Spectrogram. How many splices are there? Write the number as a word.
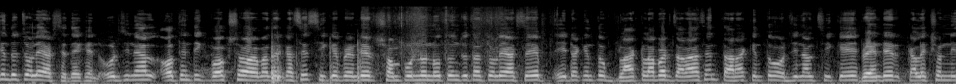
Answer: zero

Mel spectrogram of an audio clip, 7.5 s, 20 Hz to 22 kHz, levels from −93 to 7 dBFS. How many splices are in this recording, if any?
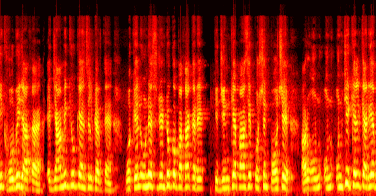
two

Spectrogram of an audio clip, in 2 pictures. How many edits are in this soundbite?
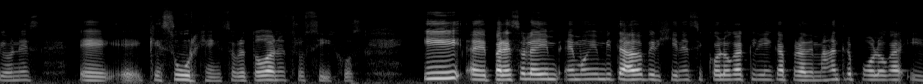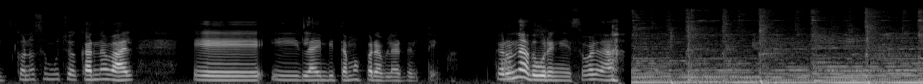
zero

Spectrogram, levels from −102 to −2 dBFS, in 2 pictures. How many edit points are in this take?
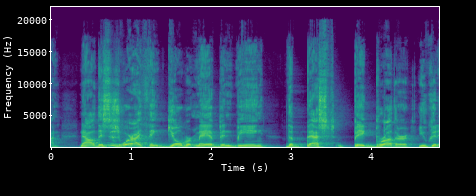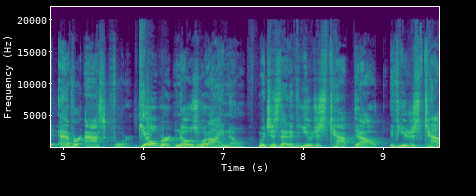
one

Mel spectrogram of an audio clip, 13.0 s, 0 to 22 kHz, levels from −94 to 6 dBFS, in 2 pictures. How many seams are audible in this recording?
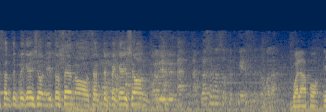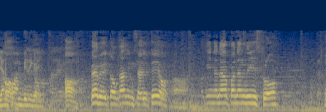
one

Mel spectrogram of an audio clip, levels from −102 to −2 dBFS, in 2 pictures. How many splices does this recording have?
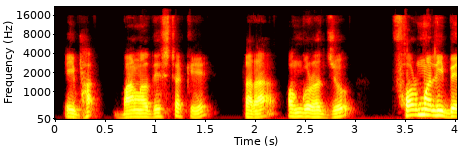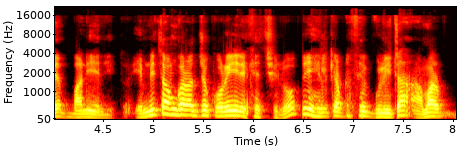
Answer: one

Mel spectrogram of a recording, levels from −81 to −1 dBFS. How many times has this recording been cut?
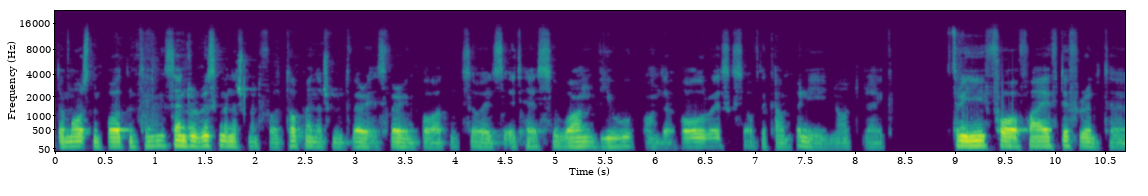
two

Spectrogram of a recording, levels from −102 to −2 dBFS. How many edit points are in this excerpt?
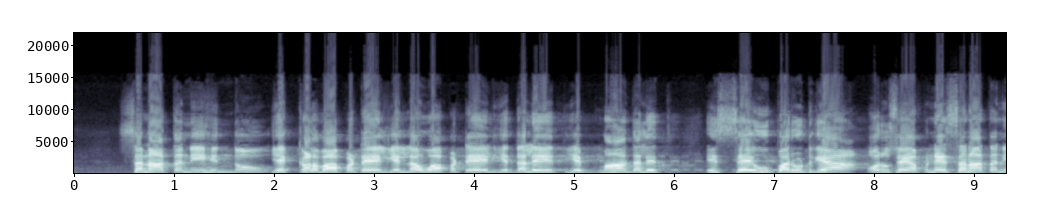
two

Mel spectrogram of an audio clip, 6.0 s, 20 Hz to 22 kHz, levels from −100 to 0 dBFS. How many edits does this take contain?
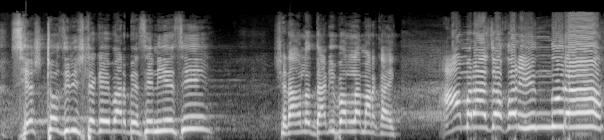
one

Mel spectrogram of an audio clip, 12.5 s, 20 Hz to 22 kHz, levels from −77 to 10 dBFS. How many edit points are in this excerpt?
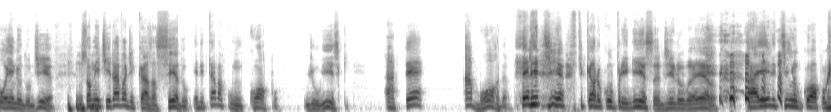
two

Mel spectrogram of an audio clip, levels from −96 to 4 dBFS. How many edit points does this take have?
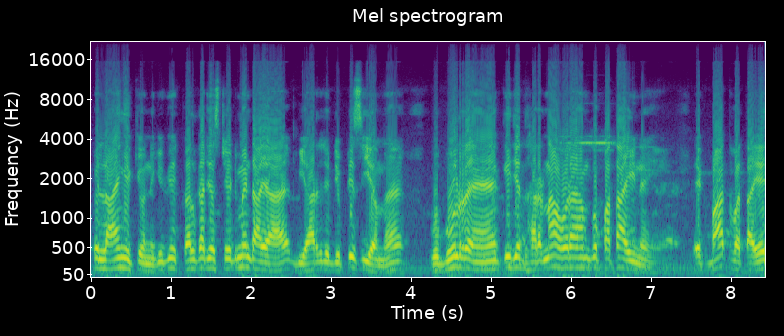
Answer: zero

